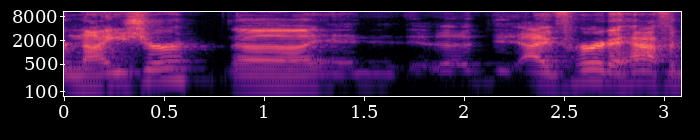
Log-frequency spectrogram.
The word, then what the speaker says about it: Niger: It's pronounced Niger, I believe, in the Francophone sense, or Niger.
